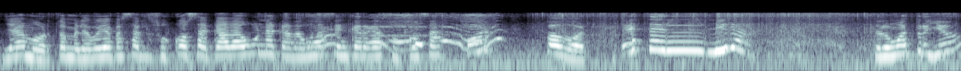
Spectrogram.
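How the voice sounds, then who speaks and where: A middle-aged Chilean woman with a Chilean accent chatting excitedly in a casual shopping vlog, filmed on a handheld phone. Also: high-pitched. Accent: Chilean Spanish. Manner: chatty, excitable, quick to laugh. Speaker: vlogger. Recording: dull lo-fi phone audio with noise.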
